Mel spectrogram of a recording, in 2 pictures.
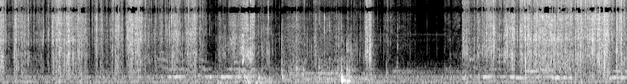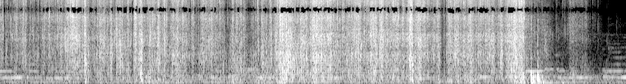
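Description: A thin plastic bag crinkles as hands open it.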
